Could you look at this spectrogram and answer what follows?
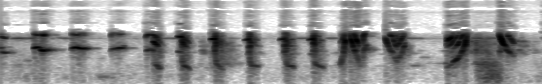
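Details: Black-naped oriole (kepodang) in a tutoring recording for songbirds: whistled notes, then a steady string of sharp falling chirps roughly every third of a second, and a thin constant tone in the background.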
